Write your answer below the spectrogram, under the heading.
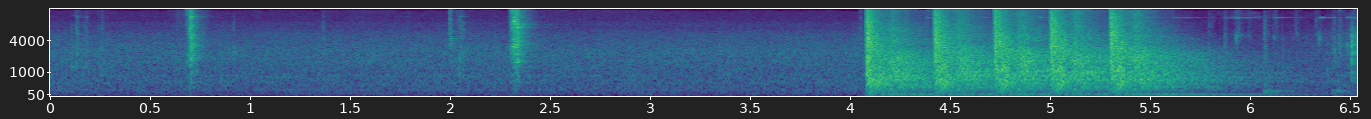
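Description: A handgun fired rapidly in an indoor shooting range, about six shots in under two seconds, each with a hard ringing echo off the range walls. Two faint clicks come earlier.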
